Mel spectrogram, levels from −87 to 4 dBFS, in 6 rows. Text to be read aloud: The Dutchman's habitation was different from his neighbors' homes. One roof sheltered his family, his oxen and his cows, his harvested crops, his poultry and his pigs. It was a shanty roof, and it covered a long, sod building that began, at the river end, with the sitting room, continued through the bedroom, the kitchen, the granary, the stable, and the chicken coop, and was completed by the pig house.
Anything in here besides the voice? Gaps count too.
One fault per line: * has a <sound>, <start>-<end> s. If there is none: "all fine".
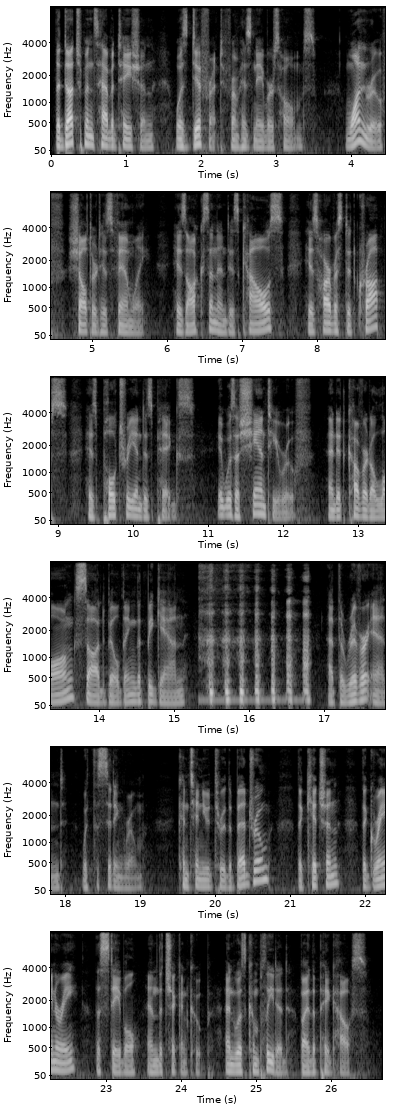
* has a laugh, 15.3-16.9 s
